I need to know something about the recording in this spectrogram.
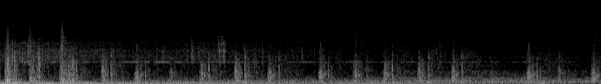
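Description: Footsteps tread across a wooden floor at a steady walking pace.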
